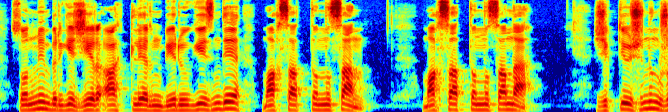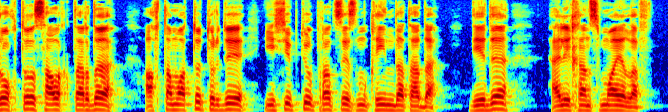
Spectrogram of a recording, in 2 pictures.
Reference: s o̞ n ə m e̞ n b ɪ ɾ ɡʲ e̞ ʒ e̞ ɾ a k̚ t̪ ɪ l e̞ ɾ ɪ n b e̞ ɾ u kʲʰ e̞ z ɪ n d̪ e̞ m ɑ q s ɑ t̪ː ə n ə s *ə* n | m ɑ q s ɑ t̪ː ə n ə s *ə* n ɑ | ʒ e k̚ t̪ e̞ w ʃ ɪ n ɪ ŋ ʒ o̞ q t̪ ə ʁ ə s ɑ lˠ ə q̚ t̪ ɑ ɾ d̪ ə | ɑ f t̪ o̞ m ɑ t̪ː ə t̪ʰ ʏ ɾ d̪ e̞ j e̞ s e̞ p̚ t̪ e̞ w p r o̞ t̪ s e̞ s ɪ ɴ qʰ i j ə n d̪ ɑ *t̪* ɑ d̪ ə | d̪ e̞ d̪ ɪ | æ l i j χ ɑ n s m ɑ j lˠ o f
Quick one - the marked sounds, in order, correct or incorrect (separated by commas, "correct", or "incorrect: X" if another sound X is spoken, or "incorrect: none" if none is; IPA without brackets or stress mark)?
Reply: incorrect: ɑ, incorrect: ɑ, correct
